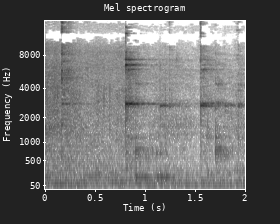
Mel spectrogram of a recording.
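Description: A metal teapot and china cups and saucers clinking: a few light, sharp clinks, the loudest just under a second in, followed by a faint ringing.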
